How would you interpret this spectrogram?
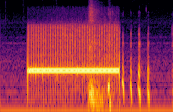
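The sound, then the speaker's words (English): A telephone line ringing tone sounds as one long, steady buzzing burr lasting about two seconds, followed by a quick series of four or five short, softer blips. “It's a weird ring. Probably tapped.”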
